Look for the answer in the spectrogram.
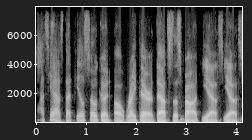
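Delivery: low, mechanical, computer-generated robot voice. Acting out two robots talking back and forth, in a robot voice. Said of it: "with the robot voices going back and forth".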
